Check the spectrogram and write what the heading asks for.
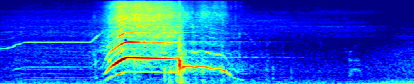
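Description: Electric pusher motor and propeller of an SAB Tortuga RC plane: a faint whine, then about a second in a sudden throttle-up to a loud high whine with a rush of air. Its pitch drops abruptly and it fades within about half a second as the plane leaves the launcher.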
